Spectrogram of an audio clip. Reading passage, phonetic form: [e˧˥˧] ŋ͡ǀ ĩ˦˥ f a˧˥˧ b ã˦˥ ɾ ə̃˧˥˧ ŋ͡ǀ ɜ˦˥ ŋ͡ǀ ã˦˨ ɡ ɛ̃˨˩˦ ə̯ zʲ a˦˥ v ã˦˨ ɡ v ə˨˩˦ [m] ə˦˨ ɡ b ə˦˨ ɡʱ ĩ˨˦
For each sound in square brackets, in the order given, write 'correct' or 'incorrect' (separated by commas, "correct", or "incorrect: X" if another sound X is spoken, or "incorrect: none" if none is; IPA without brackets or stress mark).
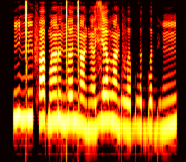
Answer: incorrect: i˧˥˧, incorrect: bʱ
